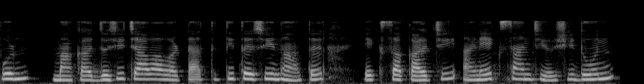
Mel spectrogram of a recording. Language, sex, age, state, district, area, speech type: Goan Konkani, female, 18-30, Goa, Quepem, rural, spontaneous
